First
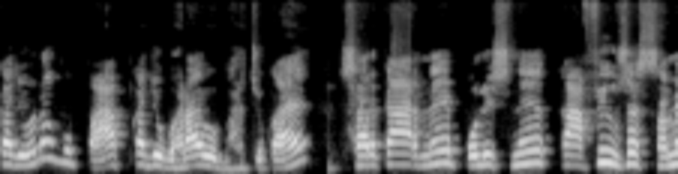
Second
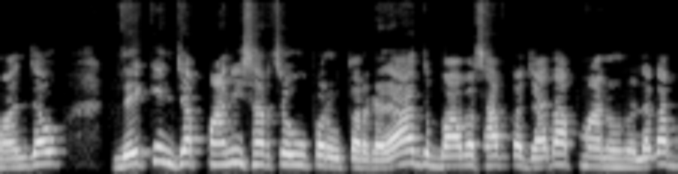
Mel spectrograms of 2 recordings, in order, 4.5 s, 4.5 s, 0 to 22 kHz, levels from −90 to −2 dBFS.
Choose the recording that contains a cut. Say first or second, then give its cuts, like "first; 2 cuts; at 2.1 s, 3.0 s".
first; 1 cut; at 2.2 s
